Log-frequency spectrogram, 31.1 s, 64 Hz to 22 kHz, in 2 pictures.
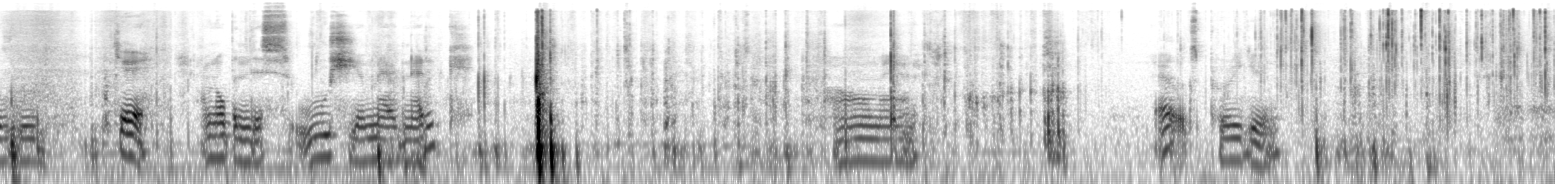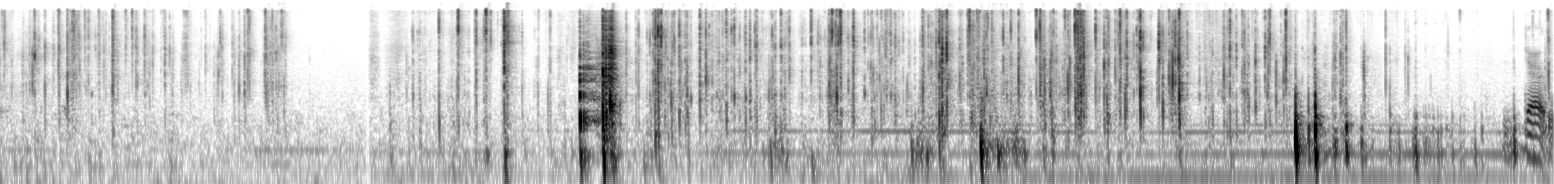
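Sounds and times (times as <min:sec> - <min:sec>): packaging crinkling and tearing: 0:05.4 - 0:11.1, 0:12.6 - 0:18.5, 0:19.3 - 0:31.0.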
